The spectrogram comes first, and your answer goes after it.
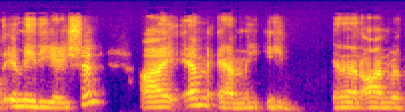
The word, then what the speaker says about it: iMediation: We call it iMediation, but a lot of people call it iMediation.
